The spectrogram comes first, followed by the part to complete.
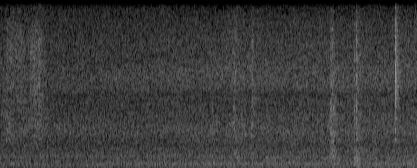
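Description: Steady hum of an RV rooftop air conditioner running, with a couple of light knocks about five seconds in.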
